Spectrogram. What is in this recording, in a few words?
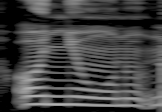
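"ognunu", female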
